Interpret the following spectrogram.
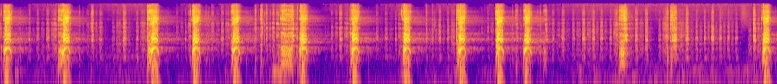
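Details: Chow Chow puppy barking loudly, sharp single barks spaced about one to two seconds apart, some quicker pairs, with softer huffs and panting between them in a quiet indoor setting.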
